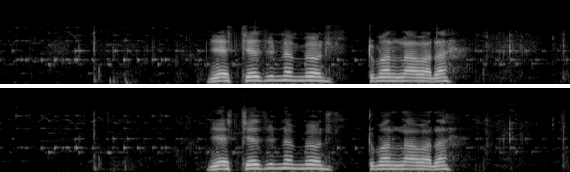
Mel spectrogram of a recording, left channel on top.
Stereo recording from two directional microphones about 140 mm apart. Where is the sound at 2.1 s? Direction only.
35° right (ahead or behind).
